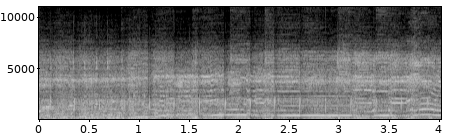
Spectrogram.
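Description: Live band playing loud dance music: electric guitar over drums and keyboard, with a long held note in the middle.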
